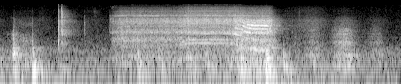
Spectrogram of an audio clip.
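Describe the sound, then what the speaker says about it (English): Ryobi cordless drill running briefly while setting up a grain mill, a whining motor burst of about a second and a half after a few small clicks and taps, fairly quiet. "I've just got my little Ryobi drill and we'll see how close I can get."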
